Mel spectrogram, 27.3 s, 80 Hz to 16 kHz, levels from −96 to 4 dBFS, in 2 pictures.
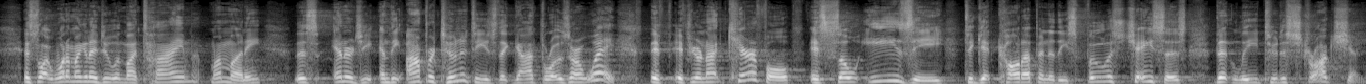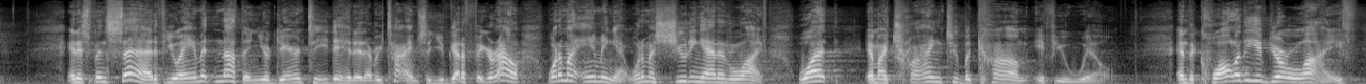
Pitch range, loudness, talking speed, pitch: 155-205 Hz, -19 LUFS, 200 wpm, 175 Hz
